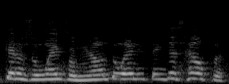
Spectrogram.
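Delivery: mother begging the taxi driver for help; desperate plea. Acted. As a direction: beg for help.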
